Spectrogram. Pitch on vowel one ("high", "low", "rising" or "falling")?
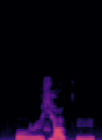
low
